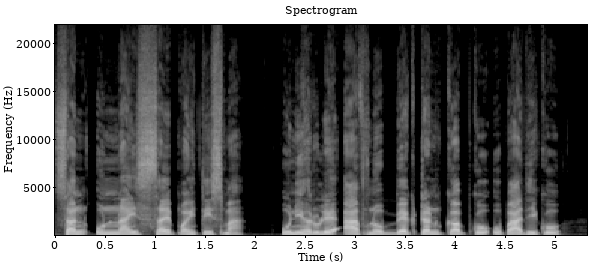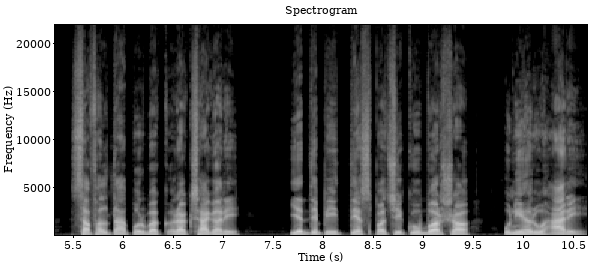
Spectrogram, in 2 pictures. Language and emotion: Nepali, neutral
